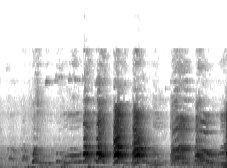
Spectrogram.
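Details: Two-month-old Shih Tzu puppies whimper and yelp in high, whiny bursts that rise and fall in quick succession.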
